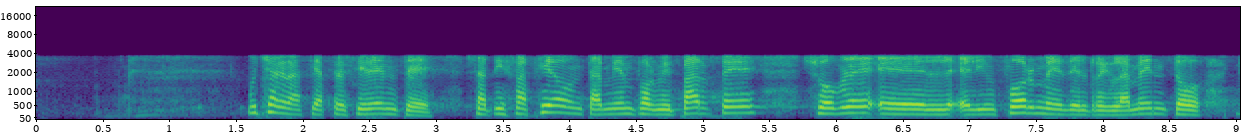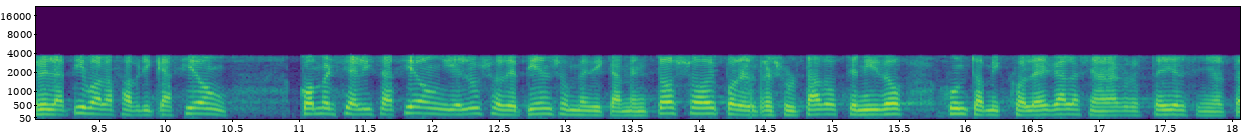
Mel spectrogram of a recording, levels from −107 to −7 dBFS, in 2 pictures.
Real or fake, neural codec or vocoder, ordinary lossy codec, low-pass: fake; codec, 16 kHz, 16 kbps, FreqCodec, smaller model; none; 3.6 kHz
